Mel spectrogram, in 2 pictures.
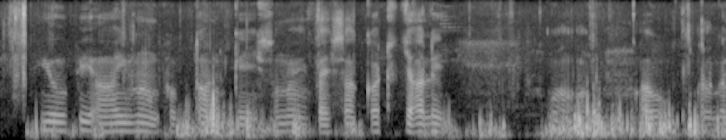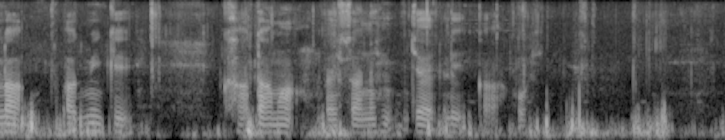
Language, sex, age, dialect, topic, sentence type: Chhattisgarhi, male, 51-55, Eastern, banking, question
